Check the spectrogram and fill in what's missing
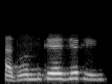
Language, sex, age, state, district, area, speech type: Kannada, female, 30-45, Karnataka, Udupi, rural, conversation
